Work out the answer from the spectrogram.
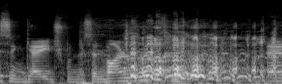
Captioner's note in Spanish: risas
